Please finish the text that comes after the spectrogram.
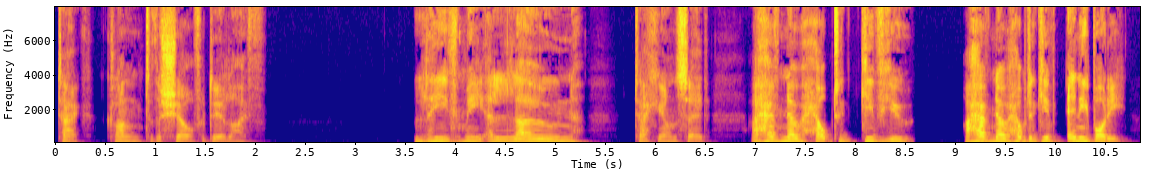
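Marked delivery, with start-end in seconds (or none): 3.6-5.3 very slow, higher, wailed plea; miserable plea. A narrator's reading. Exhausted captive refuses, despairing. 7.0-10.7 high, tearful-sounding refusal; Tachyon, despairing. A narrator's reading.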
